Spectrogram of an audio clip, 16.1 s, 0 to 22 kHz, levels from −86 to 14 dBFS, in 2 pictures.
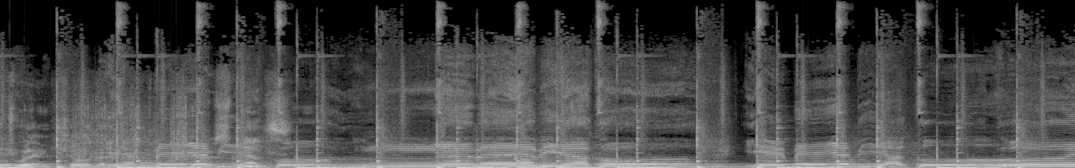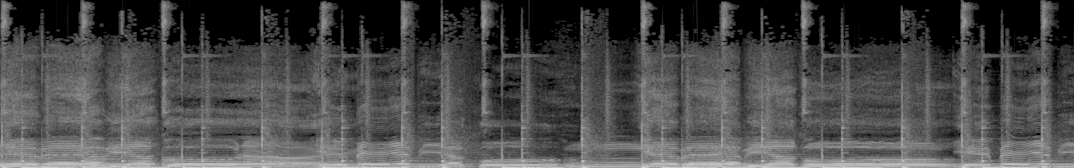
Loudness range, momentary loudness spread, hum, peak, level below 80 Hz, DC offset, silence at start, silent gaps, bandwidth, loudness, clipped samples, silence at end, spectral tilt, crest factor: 1 LU; 5 LU; none; 0 dBFS; -14 dBFS; under 0.1%; 0 s; none; over 20 kHz; -12 LUFS; under 0.1%; 0 s; -6 dB/octave; 10 dB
